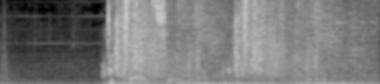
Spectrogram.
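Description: A Depulso spell cast in the Hogwarts Legacy video game lets out a sudden booming burst after a quiet start, then a sustained whooshing, rumbling magical blast with a dense, loud texture that fills the rest of the moment.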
